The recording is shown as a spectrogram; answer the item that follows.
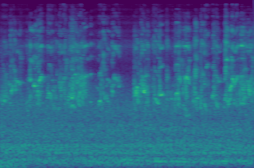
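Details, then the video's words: Lovebirds during their daily routine, chirping constantly: a dense overlapping chatter of high, sharp chirps and squeaks from several birds, with a steady background hiss. "Lovebirds Daily Routine l lovebirds Chirping sound l lovebird sound"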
